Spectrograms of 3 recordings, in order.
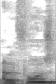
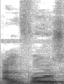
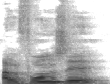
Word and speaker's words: Alphonse: Looking at the spelling, you may think it is Alphonse Daudet. That is how many people pronounce, but that's not the case. Firstly, in the first word, the last letter is E. This is silent.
